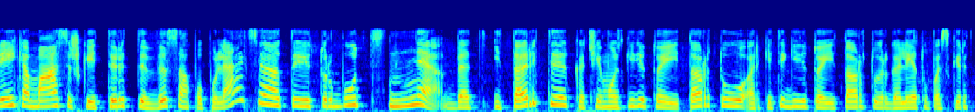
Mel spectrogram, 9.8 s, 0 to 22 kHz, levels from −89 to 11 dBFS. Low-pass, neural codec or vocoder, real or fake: 7.2 kHz; codec, 16 kHz, 16 kbps, FreqCodec, larger model; fake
